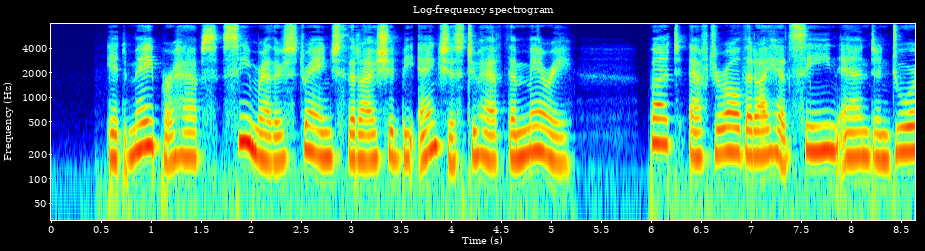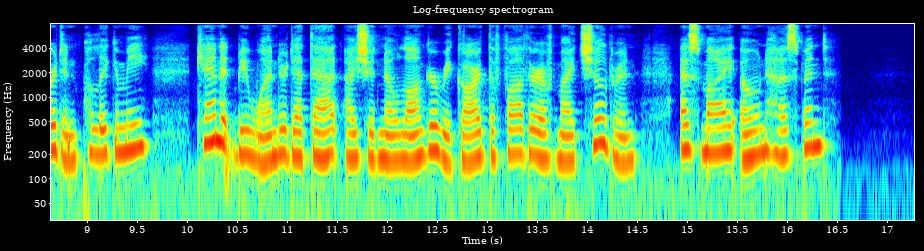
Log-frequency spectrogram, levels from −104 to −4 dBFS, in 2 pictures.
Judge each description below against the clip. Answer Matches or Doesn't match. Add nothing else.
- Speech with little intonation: Doesn't match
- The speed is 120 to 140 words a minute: Doesn't match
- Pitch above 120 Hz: Matches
